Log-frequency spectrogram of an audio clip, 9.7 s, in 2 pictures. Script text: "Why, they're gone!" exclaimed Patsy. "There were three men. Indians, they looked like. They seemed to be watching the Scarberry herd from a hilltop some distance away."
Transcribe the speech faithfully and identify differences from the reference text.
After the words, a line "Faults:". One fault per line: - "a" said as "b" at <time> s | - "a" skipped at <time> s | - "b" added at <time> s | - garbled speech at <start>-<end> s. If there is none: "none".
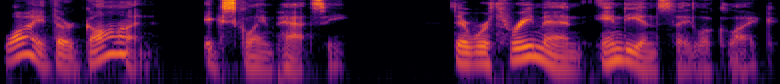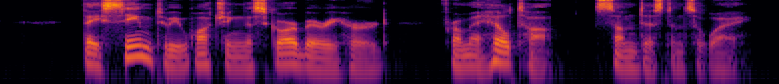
"Why, they're gone!" exclaimed Patsy. "There were three men. Indians, they looked like. They seemed to be watching the Scarberry herd from a hilltop some distance away."
Faults:
none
